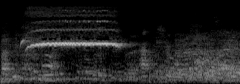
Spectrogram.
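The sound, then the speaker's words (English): A single loud, shrill whistle blast, steady and high-pitched, holds for about a second over murmuring voices, then cuts off as crowd chatter carries on. The whistle starts a five-minute speed dating round pairing female marketing professionals with potential employers. “So there'll be a whistle to start, a whistle at the end of 5 minutes, and we will finish in an hour's time.”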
